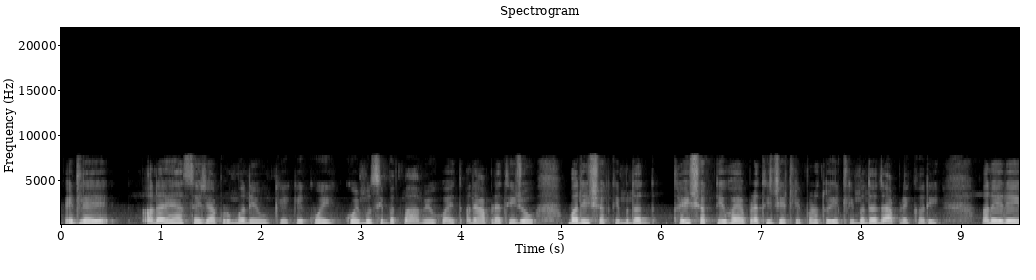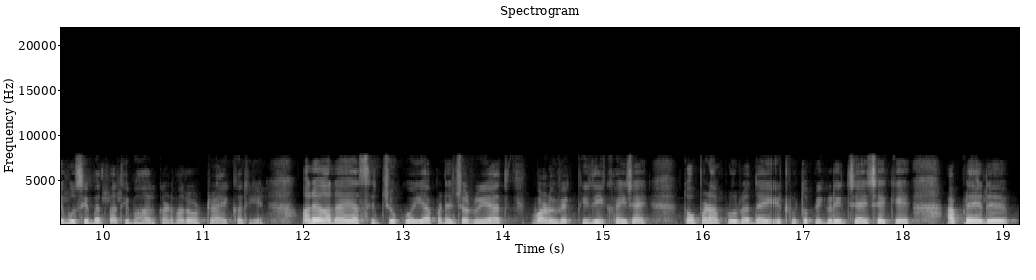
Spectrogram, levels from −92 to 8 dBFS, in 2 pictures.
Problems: none marked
